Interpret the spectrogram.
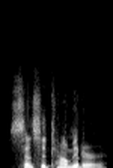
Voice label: "sensitometer", American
